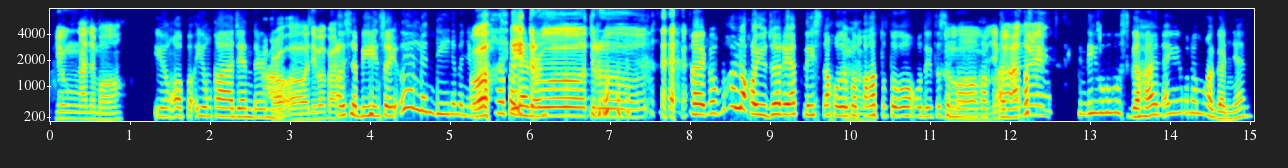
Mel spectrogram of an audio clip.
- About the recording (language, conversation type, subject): Filipino, unstructured, Paano mo ipinapakita ang tunay mong sarili sa ibang tao?
- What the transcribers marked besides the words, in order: chuckle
